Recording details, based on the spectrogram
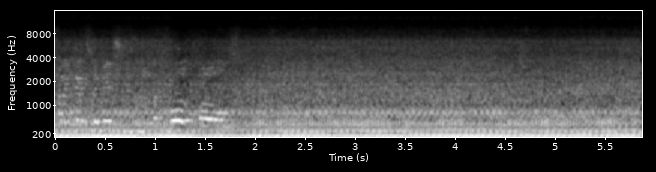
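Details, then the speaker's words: Neglected Kawasaki ZG1000 Concours after the gelled-up carburetors were taken apart and rebuilt: deep, even idle with a smooth steady beat, no misses, knocks or hunting. "put the motor all back together as you can see we built them and now we're going to see if it runs should run good we'll see Wow that sounds good"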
